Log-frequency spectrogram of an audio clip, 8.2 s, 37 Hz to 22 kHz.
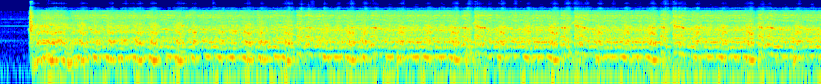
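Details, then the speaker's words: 2008 Ford F350 6.4 Power Stroke diesel, 6-speed manual, after fresh oil and glow plug warm-up; starter churns steadily about eight seconds with no firing; fuel possibly not primed, suspected. "Maybe let the fuel prime. Maybe it was not primed."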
